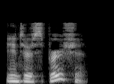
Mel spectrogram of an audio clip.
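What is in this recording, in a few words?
"interspersion", British English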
